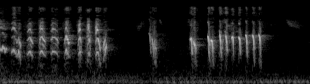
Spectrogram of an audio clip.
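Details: Cucak kombo (greater green leafbird) in gacoran style for songbird training: a steady rapid trill of repeated notes lasting about a second, a pause, then another quick chattering burst, over a low hum.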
